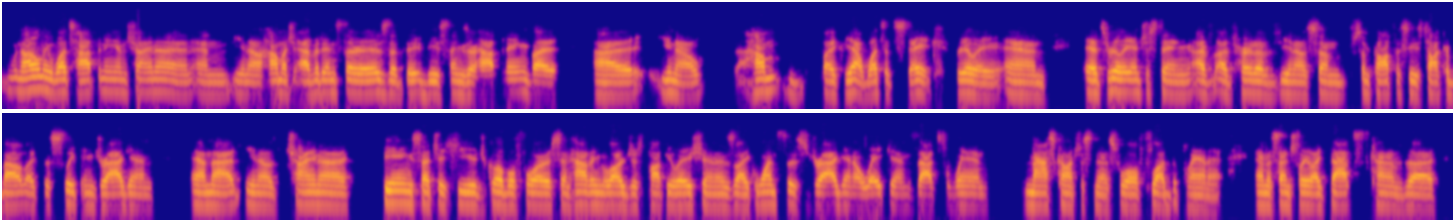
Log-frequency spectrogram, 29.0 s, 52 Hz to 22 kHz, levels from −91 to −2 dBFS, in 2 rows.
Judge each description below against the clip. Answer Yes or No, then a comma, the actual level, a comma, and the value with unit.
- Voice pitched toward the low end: Yes, low, 125 Hz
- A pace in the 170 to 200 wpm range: Yes, average, 180 wpm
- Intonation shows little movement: Yes, narrow, 1.8 semitones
